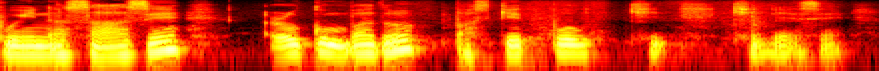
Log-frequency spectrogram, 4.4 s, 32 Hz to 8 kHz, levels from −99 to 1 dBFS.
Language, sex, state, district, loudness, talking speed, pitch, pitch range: Nagamese, male, Nagaland, Kohima, -15 LUFS, 135 wpm, 130 Hz, 120-140 Hz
